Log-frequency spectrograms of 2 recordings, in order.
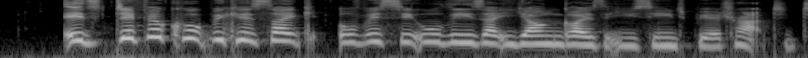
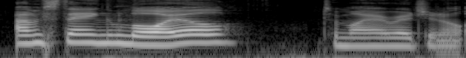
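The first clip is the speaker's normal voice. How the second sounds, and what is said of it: Put-on accent. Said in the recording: “I don't know why I'm putting on that accent. She doesn't have that accent.”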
